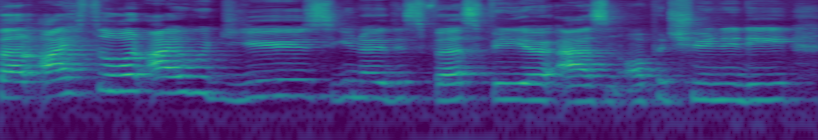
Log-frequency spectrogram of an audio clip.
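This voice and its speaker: The speaker has an Australian accent. Audible room echo is present. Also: woman. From Sydney, Australia. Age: 20s. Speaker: self-development coach and author. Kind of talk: personal story vlog. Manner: casual, chatty with fillers.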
